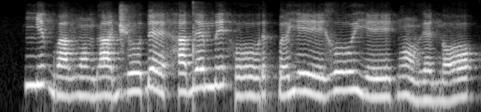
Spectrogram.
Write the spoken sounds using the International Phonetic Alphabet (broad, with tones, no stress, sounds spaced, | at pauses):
ɲ e˦ ɡʷ a˨ v ɔ̃˨ ɡ a˨ d͡ʒ o˧ ɗ ɛ˦˨ h a˧ d ɛ˦ m e˦ h oː˨ ɾ ə˧ k͡p ə˨˦ j eː˦˨ ɣ oː˦ j eː˧ ɡ ɔ̃˦˨ ɣ ɛ˨ n ɔ˨˦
